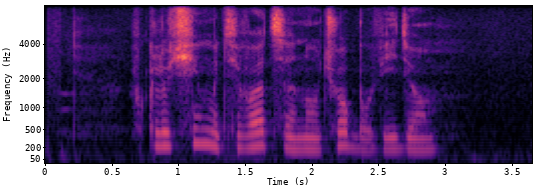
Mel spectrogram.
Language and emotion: Russian, neutral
